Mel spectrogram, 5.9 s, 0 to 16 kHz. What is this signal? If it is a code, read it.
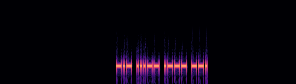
Morse code, heard as a keyed tone, about 34 wpm, 700 Hz. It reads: K3JG
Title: USA Call Signs - 4 Characters - Repeated 3x - 35wpm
